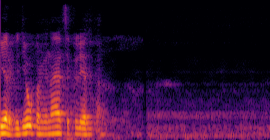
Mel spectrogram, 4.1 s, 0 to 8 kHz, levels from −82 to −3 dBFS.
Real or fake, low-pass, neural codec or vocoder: fake; 7.2 kHz; codec, 24 kHz, 1.2 kbps, DualCodec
